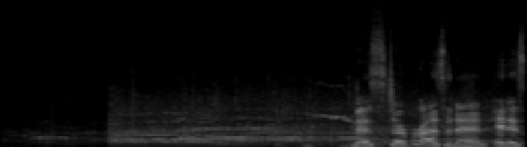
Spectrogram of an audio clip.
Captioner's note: audience cheers and applauds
